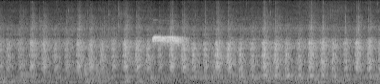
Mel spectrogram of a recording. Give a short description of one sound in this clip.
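A model train clatters along the track in a steady rhythm.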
